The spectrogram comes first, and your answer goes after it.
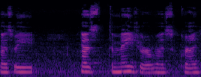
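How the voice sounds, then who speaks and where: Her voice fairly high in pitch, a woman speaks with a Japanese accent. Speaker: English teacher and vlogger. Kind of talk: casual vlog monologue. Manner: halting.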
